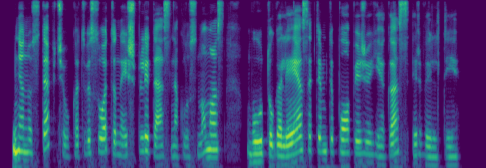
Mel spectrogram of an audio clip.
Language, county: Lithuanian, Vilnius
